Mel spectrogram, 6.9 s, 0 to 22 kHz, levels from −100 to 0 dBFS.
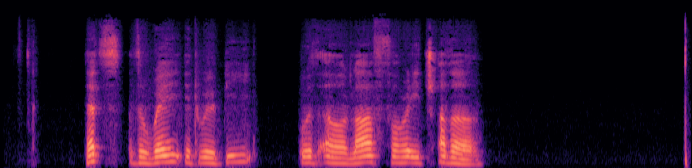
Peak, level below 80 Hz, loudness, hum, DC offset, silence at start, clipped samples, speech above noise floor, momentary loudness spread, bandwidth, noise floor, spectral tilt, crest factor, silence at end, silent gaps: -8 dBFS; -70 dBFS; -26 LUFS; none; under 0.1%; 0.85 s; under 0.1%; 60 dB; 9 LU; 14 kHz; -86 dBFS; -5 dB/octave; 20 dB; 0.05 s; none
